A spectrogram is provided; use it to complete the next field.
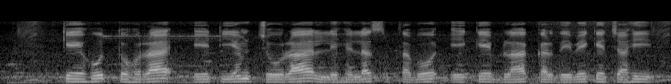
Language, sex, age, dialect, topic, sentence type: Bhojpuri, male, 18-24, Northern, banking, statement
